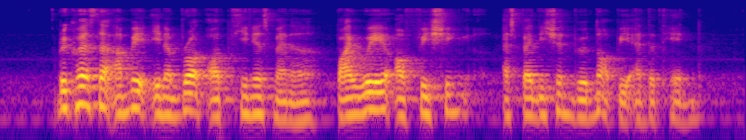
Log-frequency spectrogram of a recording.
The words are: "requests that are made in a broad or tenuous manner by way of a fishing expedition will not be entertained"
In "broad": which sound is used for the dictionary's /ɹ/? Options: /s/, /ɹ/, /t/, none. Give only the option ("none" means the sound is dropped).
/ɹ/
